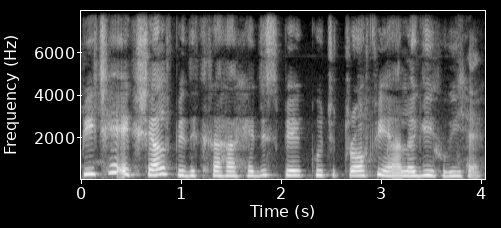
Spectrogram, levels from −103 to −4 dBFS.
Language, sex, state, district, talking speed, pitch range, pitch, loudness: Hindi, female, Uttar Pradesh, Lalitpur, 190 wpm, 210-240 Hz, 220 Hz, -18 LUFS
